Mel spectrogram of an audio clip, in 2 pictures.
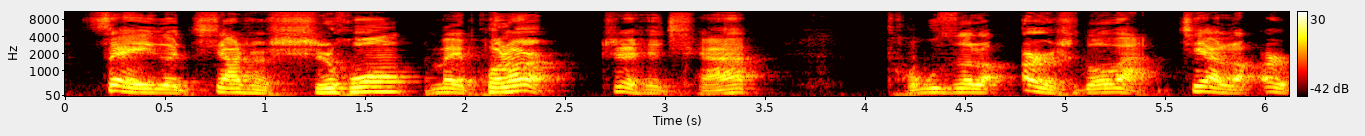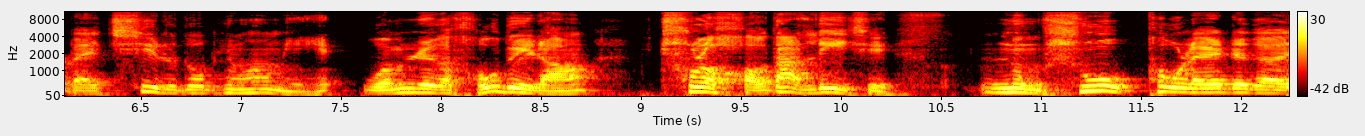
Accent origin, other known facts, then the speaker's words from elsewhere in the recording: Hebei, China; 在河北省武夷县沈坡镇花园村。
